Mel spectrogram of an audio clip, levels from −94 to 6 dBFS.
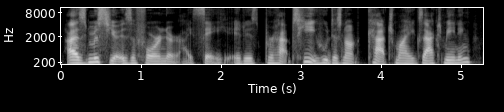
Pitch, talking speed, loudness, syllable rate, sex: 155 Hz, 205 wpm, -23 LUFS, 5.0 syllables/s, female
